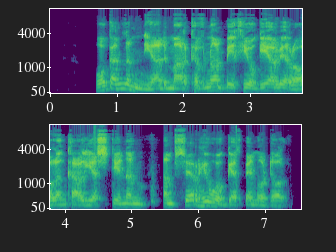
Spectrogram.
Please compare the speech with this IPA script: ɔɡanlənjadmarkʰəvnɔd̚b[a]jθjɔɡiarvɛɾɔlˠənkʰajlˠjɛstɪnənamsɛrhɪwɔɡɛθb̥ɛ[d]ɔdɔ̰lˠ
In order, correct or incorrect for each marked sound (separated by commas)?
incorrect, incorrect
